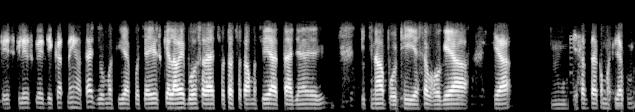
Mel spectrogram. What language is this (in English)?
Hindi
